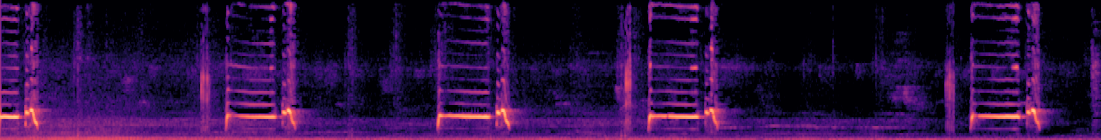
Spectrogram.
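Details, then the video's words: Angry, excited prinia calling: loud buzzy rasping notes with a clipped, scratchy ending, delivered singly or in close pairs at irregular intervals of one to two seconds, with a soft low hum behind. "BIKIN PRENJAK EMOSI DAN NGAMUK !!"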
